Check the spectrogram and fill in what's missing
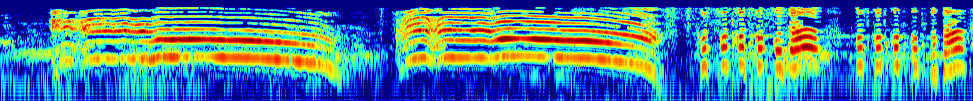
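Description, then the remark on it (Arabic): A rooster crows loudly in the morning, twice, each long, strained call holding then sliding downward in pitch, followed by a burst of quick, choppy clucking notes. “أعزائي، نهض الديك ذات صباح كعادته وأخذ يصيح بأعلى صوته.”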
